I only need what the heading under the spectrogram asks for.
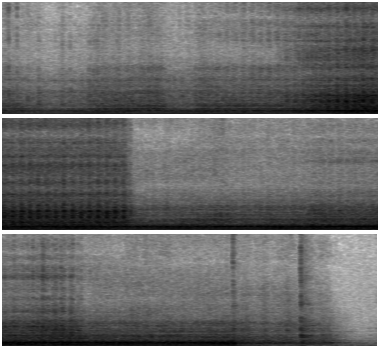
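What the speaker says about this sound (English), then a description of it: "I'm going to use my skew chisel" A skew chisel cuts a spinning wood turning on a lathe, with a steady motor hum and a rising hiss of the blade scraping the wood for several seconds before the motor winds down.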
